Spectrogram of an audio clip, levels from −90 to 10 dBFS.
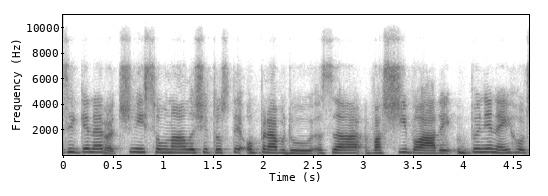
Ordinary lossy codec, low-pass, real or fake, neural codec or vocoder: Opus, 16 kbps; 7.2 kHz; fake; codec, 16 kHz, 0.5 kbps, X-Codec, WavLM features, trained on Multilingual LibriSpeech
